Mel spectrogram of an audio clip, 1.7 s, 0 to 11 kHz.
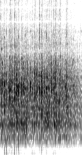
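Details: Small engine on a GC1720 tractor that died after running four minutes, full throttle, plenty of gas: chugs unevenly briefly, then fades and dies within two seconds; stalling after start.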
